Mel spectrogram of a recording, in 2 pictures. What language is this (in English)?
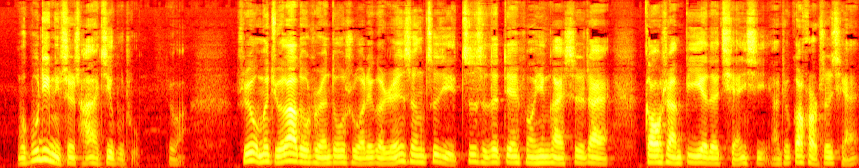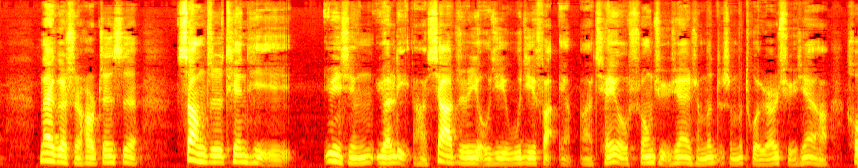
Chinese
